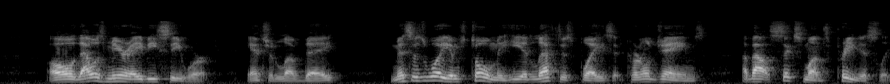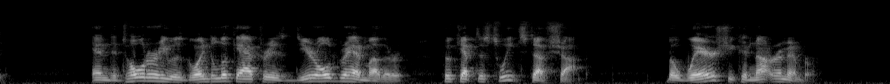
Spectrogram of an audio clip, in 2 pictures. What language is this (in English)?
English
